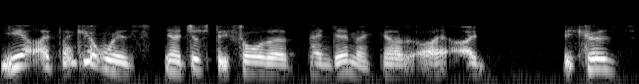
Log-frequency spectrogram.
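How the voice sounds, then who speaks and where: A man with a New Zealand accent at a moderate pace. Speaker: professional golfer. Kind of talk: interview. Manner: halting.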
